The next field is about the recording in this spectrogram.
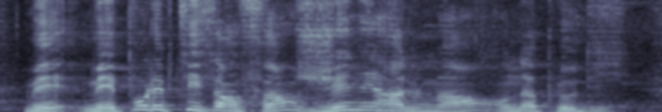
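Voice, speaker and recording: Over noticeable background noise, a man speaks at a moderate pace in a high pitch. His intonation is lively. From Corsica. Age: 60s. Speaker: churchgoer giving testimony. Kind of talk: testimony. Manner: halting.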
